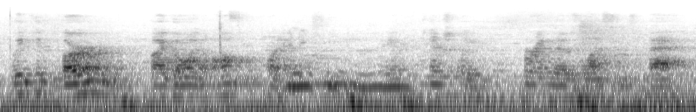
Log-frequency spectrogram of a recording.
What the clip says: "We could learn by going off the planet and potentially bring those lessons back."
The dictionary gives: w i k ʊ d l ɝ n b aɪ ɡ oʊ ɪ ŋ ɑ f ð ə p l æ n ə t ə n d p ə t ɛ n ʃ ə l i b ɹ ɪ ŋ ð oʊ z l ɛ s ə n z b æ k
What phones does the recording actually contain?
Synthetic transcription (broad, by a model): w i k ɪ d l ɝ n b aɪ ɡ oʊ ɪ ŋ ɑ f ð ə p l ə ə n p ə t ɛ n ʃ l i b ɹ ɪ ŋ ð oʊ z l ɛ s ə n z b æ k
